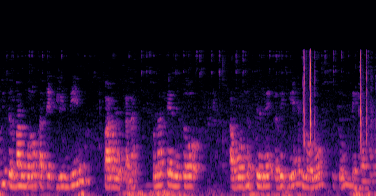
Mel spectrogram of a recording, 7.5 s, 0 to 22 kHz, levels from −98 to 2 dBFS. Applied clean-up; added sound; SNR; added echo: classical method WPE with log-MMSE.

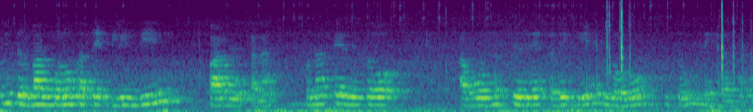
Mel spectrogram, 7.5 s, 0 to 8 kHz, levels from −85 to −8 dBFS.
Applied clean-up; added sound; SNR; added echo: none; Wind; 9 dB; reverberation time 0.6 s.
